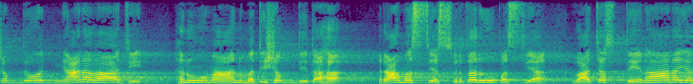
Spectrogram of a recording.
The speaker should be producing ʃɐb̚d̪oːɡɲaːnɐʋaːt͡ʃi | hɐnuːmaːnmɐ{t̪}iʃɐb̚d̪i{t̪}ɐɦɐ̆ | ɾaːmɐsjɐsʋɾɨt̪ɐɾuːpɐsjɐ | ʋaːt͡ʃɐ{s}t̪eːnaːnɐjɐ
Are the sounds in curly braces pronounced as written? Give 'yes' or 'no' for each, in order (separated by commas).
yes, yes, yes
